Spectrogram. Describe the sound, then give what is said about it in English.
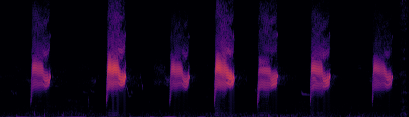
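A nighthawk gives a series of seven short, nasal, buzzy calls, each a brief harsh burst repeated at a steady pace with quiet gaps between, clear. “So if you're seeing funky dinosaur-like birds flying in the sky, these are nighthawks. And this is what they sound like.”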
